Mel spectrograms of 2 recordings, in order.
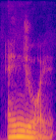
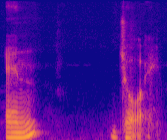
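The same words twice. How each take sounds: First: Said in the usual way. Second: enjoy very slowly, split "en... joy"; syllable by syllable. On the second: Shown as a demonstration. Teacher shows learners how to pronounce it, slow syllable by syllable. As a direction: stretch enjoy out with a gap between syllables.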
